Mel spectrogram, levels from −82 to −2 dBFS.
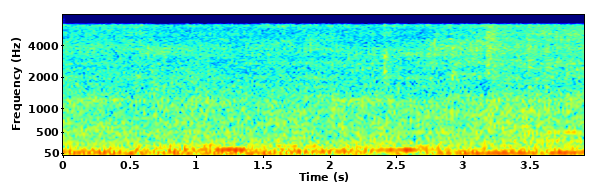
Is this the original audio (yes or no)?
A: no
